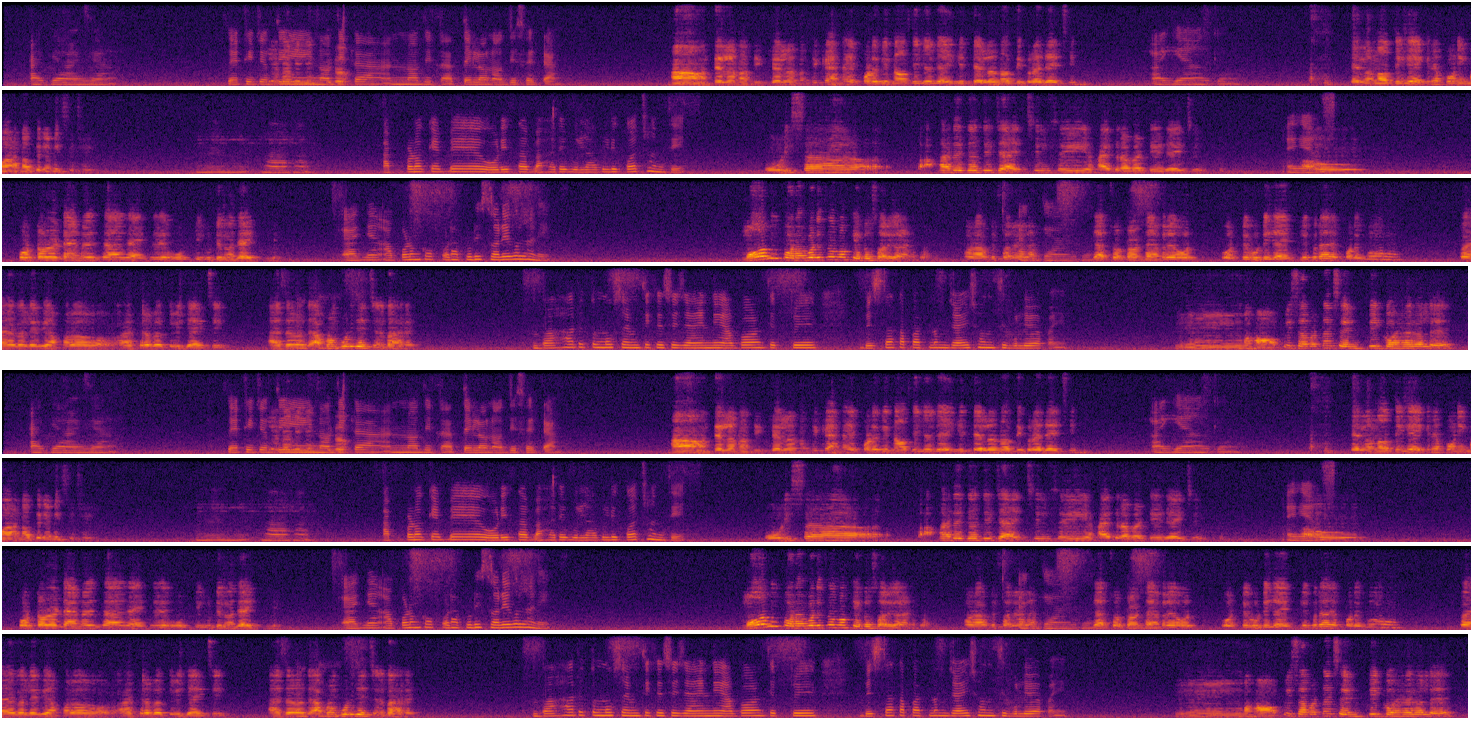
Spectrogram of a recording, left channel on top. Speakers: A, on the right; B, on the left.
A: ଆଜ୍ଞା ଆଜ୍ଞା ସେଠି ଯଦି
B: ଏଇଟା ବି ନିଶ୍ଚିତ
A: ନଦୀଟା ନଦୀଟା ତେଲ ନଦୀ ସେଇଟା।
B: ହଁ ତେଲ ନଦୀ ତେଲ ନଦୀ କାହିଁକି ନା ଏପଟେ ବି ନଦୀ ଯଉ ଯାଇଛିି ତେଲ ନଦୀ ପୁରା ଯାଇଛି।
A: ଆଜ୍ଞା ଆଜ୍ଞା।
B: ଖାଇଲ ନ ଯାଇକିନା ପୁଣି ମହାନଦୀରେ ମିଶି ଯେ
A: ହୁଁ ହୁଁ ହଁ ହଁ ଆପଣ କେବେ ଓଡିଶା ବାହାରେ ବୁଲାବୁଲି କରିଛନ୍ତି?
B: ଓଡିଶା ବା ଥରେ ଯଦି ଯାଇଛି ସେଇ ହାଇଦ୍ରାବାଦ ଟିକେ ଯାଇଛି
A: ଆଜ୍ଞା
B: ଆଉ ଛୋଟ ଟାଇମ ରେ ଯାଇଥିଲି ଓଟି ଉଟି କଣ ଯାଇନି।
A: ଆଜ୍ଞା ଆପଣଙ୍କ ପଢ଼ାପଢ଼ି ସରିଗଲାଣି
B: ମୋର ପଢ଼ାପଢ଼ି ମୁ କେବେ ସରିଗଲାଣି ପଢାପଢ଼ି ପଢ଼ାପଢ଼ି ସରିଗଲାଣି
A: ଆଜ୍ଞା ଆଜ୍ଞା
B: ଯାହା ଛୋଟ
A: ଆଜ୍ଞା
B: ଟାଇମ ରେ ଓ ଓଟି ଉଟି ଯାଇ ଲେ ପୁରା ଏପଟେ ମୁଁ କହିବାକୁ ଗଲେ ବି ଆମର ହାଇଦ୍ରାବାଦ ବି ଯାଇଛି। ହାଇଦ୍ରାବାଦ
A: ଆଜ୍ଞା
B: ଆପଣ
A: ଆଜ୍ଞା
B: କୋଉଠି ଯାଇଛନ୍ତି ବାହାରେ
A: ବାହାରେ ତ ମୁଁ ସେମିତି ସେ ସେ ଯାଇନି ଆପଣ କେବେ ବିଶାଖାପାଟନମ ଯାଇଛନ୍ତି ବୁଲିବା ପାଇଁ
B: ହୁଁ ହଁ ବିଶାଖାପାଟନମ ସେମିତି କହିବାକୁ ଗଲେ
